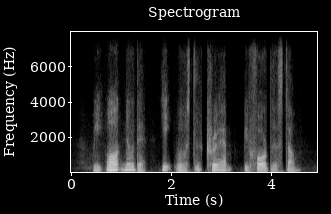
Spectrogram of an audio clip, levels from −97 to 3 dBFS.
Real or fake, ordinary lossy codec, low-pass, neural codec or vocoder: fake; Opus, 32 kbps; 7.2 kHz; codec, 16 kHz in and 24 kHz out, 0.4 kbps, LongCat-Audio-Codec, fine tuned four codebook decoder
